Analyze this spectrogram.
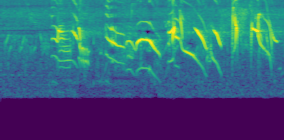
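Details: A Brazilian Pearly-bellied Seedeater (Sporophila pileata) sings a fast, varied run of high whistles, slurred notes and buzzy trills, rising and falling in quick phrases.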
